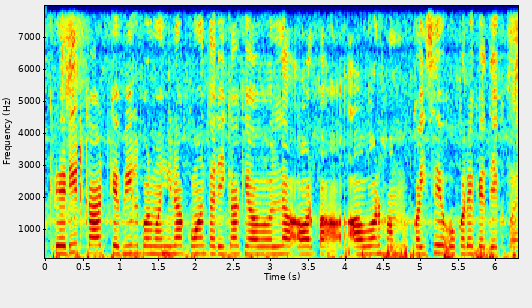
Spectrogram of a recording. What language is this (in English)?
Bhojpuri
